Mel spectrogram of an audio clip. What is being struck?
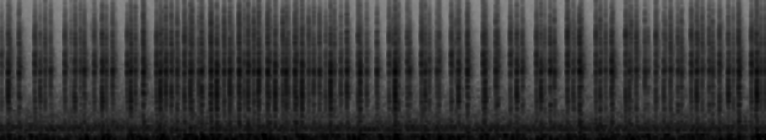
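Spiral paper notebook with laminated cardboard cover.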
